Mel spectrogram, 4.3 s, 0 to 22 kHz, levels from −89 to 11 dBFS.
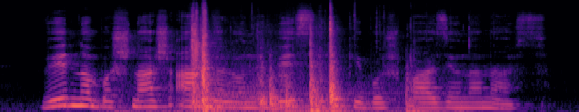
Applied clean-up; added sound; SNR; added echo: none; Car; -3 dB; none.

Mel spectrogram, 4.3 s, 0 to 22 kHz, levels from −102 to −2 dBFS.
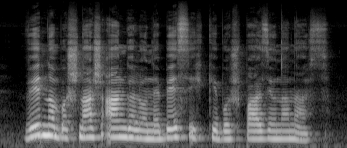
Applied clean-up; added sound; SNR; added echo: none; none; none; none.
